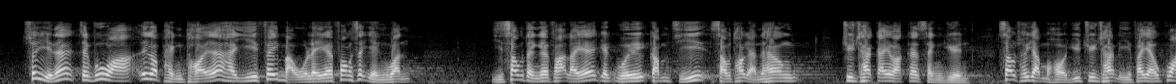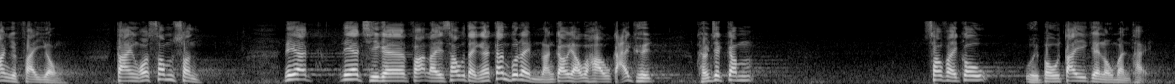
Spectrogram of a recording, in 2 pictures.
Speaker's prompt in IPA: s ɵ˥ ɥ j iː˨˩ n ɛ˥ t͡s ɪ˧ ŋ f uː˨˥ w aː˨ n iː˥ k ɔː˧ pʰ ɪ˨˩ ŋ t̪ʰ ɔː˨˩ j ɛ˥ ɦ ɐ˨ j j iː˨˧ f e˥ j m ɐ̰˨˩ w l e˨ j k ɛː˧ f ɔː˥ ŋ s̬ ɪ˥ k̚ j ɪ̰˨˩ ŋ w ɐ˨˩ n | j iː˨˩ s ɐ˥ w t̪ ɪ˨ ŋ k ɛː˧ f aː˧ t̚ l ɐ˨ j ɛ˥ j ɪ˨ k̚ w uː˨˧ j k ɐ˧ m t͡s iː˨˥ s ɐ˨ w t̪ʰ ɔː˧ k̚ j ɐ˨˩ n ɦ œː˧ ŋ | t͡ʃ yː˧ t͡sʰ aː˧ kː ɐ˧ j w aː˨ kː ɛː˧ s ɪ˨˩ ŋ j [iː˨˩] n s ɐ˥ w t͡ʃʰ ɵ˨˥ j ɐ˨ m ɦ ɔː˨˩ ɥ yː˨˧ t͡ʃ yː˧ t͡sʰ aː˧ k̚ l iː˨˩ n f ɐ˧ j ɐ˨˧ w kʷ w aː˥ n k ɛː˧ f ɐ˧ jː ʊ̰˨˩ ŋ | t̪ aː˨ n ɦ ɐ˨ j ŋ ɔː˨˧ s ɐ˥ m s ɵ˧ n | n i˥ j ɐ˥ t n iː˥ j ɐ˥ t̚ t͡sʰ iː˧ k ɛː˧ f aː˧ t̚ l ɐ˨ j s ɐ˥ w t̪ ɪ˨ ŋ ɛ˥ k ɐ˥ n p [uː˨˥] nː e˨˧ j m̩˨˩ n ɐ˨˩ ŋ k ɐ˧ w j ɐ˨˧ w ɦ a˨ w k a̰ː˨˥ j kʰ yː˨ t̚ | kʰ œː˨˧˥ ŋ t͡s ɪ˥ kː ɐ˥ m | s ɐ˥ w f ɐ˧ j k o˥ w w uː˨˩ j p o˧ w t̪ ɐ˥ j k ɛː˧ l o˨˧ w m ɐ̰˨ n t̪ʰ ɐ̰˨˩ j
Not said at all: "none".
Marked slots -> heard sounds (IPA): yː˨˩, u˨˥

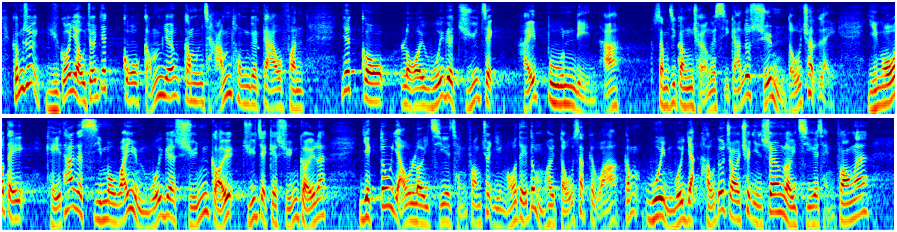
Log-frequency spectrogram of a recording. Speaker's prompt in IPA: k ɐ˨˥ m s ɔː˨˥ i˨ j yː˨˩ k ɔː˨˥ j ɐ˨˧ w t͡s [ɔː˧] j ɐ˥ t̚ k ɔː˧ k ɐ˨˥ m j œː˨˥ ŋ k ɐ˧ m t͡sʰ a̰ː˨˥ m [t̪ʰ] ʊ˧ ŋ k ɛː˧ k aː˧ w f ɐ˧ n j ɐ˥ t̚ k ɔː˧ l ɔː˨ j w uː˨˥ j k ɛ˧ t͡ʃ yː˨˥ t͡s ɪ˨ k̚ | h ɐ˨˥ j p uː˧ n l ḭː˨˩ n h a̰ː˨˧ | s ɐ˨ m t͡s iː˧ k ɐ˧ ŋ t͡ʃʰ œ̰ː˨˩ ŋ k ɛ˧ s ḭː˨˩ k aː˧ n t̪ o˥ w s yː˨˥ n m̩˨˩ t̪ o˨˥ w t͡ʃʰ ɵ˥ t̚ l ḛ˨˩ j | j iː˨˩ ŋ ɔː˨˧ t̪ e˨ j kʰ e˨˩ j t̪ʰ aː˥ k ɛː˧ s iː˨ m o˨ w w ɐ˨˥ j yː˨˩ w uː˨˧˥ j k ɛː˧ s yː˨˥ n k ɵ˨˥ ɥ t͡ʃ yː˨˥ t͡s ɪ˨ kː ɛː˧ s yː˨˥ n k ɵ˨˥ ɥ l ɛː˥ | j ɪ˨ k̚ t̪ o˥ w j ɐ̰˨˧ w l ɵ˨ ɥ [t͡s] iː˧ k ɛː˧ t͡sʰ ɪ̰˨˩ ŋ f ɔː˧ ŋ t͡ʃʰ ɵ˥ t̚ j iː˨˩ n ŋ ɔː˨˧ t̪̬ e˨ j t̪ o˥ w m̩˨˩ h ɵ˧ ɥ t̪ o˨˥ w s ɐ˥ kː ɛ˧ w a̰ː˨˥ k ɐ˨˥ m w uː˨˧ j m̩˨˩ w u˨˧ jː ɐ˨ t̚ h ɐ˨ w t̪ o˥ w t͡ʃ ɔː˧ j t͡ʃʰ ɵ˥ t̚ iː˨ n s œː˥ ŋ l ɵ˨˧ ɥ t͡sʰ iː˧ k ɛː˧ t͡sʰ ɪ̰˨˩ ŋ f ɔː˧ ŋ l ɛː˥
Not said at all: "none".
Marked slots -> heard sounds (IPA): ɔː˨˥, t̪ʰ, t͡sʰ

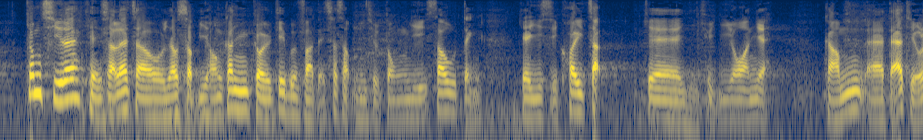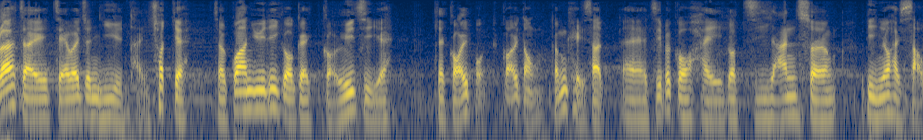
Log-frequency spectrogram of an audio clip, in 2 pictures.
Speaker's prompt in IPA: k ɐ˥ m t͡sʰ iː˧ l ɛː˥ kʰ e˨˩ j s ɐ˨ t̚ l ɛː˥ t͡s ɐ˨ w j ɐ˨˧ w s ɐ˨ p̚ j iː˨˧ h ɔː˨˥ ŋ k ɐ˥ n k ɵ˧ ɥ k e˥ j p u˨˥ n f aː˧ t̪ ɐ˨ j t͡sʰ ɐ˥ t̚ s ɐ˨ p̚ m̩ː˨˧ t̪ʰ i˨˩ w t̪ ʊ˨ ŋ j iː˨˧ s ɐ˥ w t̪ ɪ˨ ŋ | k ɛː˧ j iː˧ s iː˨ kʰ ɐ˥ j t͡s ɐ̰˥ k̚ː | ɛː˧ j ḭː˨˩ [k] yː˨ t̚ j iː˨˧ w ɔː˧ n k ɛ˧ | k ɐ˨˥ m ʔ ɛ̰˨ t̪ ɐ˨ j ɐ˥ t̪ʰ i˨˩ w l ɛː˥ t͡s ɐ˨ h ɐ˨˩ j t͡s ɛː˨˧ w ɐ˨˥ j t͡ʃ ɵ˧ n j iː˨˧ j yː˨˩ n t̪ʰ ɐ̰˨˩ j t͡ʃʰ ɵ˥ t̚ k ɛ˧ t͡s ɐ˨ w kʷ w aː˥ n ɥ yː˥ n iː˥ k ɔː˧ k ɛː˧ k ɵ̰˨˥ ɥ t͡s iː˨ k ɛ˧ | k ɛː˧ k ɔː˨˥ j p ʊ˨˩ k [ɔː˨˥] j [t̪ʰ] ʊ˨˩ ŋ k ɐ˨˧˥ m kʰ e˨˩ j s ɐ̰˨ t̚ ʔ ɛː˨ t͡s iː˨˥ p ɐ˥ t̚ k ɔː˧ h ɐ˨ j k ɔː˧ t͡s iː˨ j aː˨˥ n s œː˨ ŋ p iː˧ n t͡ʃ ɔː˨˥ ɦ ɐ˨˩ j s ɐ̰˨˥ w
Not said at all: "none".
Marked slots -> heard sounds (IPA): kʰ, ɔː˨˥, t̪

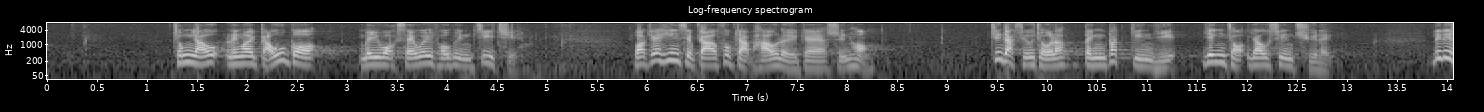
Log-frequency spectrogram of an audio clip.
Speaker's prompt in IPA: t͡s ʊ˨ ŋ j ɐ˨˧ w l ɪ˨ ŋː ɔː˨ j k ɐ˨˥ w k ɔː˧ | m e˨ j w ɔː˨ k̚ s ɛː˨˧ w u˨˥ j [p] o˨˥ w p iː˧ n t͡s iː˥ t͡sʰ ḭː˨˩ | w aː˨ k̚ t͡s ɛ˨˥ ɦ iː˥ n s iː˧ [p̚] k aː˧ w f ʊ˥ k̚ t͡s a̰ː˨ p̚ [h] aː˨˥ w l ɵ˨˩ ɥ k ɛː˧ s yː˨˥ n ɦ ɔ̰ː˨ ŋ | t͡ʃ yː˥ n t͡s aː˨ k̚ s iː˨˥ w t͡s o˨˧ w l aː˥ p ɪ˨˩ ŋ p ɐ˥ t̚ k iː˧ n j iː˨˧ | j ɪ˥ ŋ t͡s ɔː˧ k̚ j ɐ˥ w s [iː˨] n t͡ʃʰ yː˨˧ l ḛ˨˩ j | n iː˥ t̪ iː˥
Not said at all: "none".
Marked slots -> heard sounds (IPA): pʰ, p̚, h, iː˥

